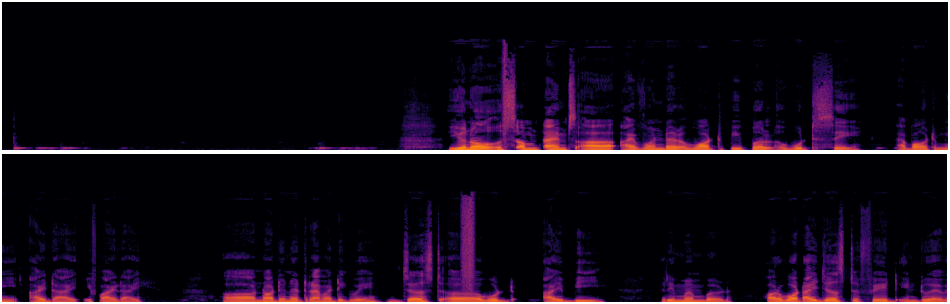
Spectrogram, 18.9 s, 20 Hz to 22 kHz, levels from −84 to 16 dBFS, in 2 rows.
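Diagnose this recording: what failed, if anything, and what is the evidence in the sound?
The failure is in the analogue radio link of a wireless microphone, ahead of any conversion: two wireless microphone noise hits, a brief swish of static at 5.00–5.06 s and a longer one at 14.04–14.19 s, between "a dramatic way just" and "would I be remembered". Reflections cancelling the FM carrier let receiver noise rise over the speech. A spectrogram shows short broadband vertical smears of hiss, and the waveform shows brief noisy bursts.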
